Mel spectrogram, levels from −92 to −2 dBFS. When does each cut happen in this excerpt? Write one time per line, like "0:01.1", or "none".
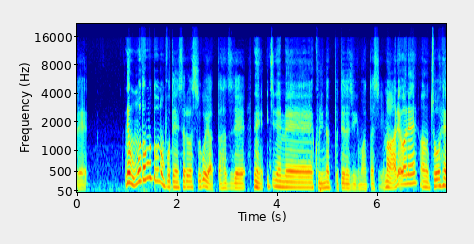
0:03.5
